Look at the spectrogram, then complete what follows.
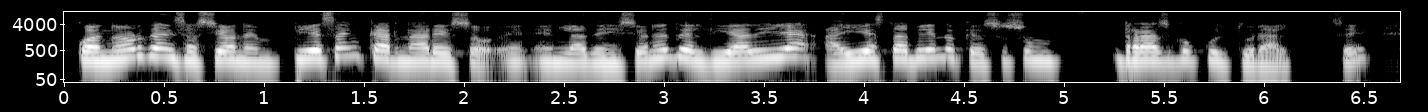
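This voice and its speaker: A man's voice: sits high, fast talker, dark tone, dry recording, studio quality. A man with a Caleño Colombian accent, a podcast guest, explaining ideas conversationally and often checking in with his listener. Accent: Caleño, Cali Colombian Spanish. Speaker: guest, agile culture consultant.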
